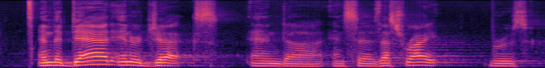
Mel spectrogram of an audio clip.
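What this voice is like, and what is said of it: Usual voice. Nothing is said of it.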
